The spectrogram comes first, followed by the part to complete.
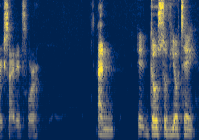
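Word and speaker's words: Yōtei: that you're super excited for, and Ghost of Yote. It's the first one I have on the list. That comes out. I don't know if I'm pronouncing that right. Ghost of Yote.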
